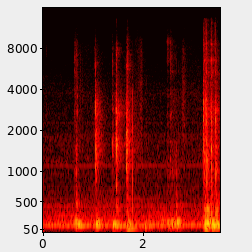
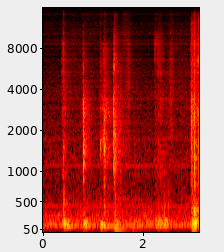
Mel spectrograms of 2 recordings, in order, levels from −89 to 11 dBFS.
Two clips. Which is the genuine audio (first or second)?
first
